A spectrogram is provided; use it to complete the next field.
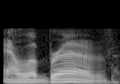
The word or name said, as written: alla breve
